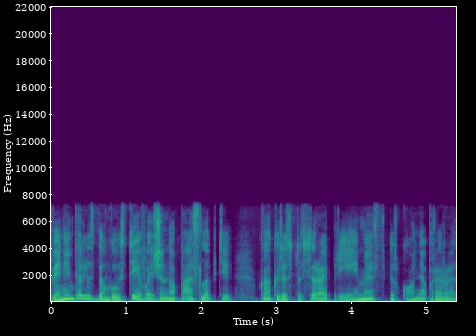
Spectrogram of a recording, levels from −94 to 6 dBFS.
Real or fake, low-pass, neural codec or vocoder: fake; 7.2 kHz; codec, 16 kHz, 4 kbps, X-Codec, HuBERT features, trained on balanced general audio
